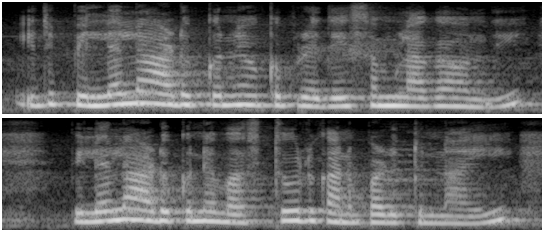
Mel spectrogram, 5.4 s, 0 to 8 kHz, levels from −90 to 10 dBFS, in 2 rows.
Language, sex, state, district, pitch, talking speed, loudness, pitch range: Telugu, female, Telangana, Hyderabad, 245 Hz, 120 wpm, -13 LUFS, 220-260 Hz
